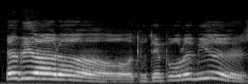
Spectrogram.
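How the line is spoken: Warm exclamation. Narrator (French): s'écria Will chaleureusement

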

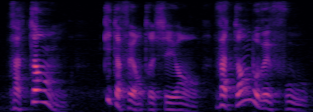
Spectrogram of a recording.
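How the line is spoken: Angry speech. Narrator (French): soupira, changea de couleur, et courroucé lui dit

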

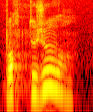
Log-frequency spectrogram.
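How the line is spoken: Solemn. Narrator (French): dit l'étrangère d'un ton solennel

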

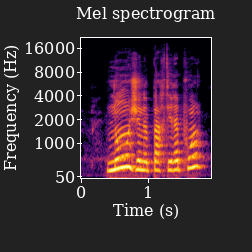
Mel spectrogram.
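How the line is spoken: Exclaiming. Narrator (French): s'écria Johannes

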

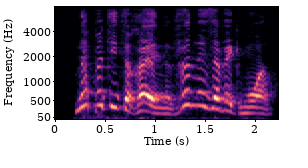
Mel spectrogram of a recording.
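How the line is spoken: Exclaimed. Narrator (French): s'écria-t-il

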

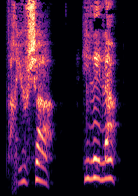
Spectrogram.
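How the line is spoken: Whispering. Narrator (French): chuchota-t-elle

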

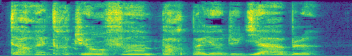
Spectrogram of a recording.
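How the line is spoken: Breathless shout. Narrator (French): cria Renaud hors d'haleine

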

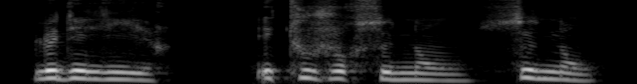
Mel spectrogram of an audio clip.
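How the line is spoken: Halting, jerky voice. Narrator (French): répondit le comte d'une voix saccadée

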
